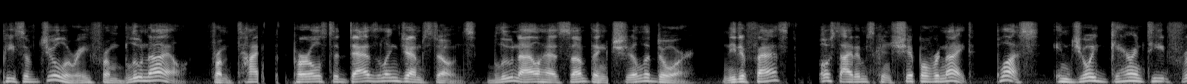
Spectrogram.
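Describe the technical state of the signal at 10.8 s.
At 10.8 s the speech comes through intact, carried cleanly by the AMR wideband (HD Voice) codec with no fault present at that moment.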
